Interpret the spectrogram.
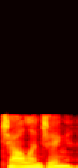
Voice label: "challenging", English; adjective

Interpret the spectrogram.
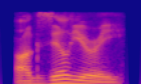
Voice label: "auxiliary", English

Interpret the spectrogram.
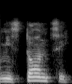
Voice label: "mistontsin", Náhuatl; gatito; kitten

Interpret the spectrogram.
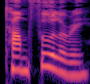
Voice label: "tomfoolery", American, English; ɑː - ɒ

